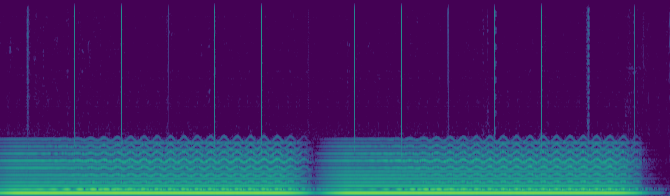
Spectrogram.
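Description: An auditory illusion: a sustained, reedy oboe-like tone holds steady with a wavering, voice-like vibrato layer above it, briefly dipping midway before fading out at the end.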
